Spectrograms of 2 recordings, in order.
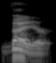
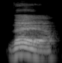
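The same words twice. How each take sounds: First: The R sound is hard and strong. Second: The R sound is dropped. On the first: "mountain, where the R sounds are retained, but they are hardened" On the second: "a general Southern dropped R"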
